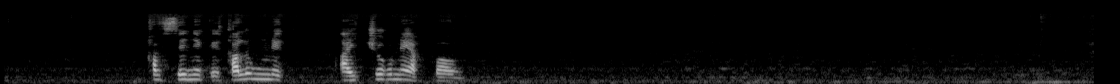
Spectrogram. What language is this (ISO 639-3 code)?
ipk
